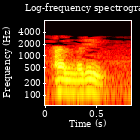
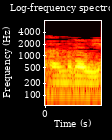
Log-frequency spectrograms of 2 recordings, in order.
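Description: First: No w sound is pronounced before the ending. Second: A w sound is pronounced before the ending. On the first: The speaker calls it right. "هذه الواو لا تلفظ في عمر" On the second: The speaker calls it wrong. "لا مو عمروي"

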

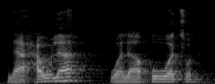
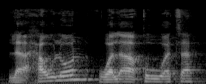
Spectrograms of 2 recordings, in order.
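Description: First: The first ends in -a, the second in -un. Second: The first ends in -un, the second in -a. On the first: "وفتح الأول ورفع الثاني" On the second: "رفع الأول وفتح الثاني"

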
